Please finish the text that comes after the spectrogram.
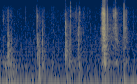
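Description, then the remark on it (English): Rochester answers and opens a door for Mr. Benny: a quiet run of about seven short clicks and thumps, uneven in rhythm, with one sharper clack near the end and no voices. “You answer the door this time, Rochester.”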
